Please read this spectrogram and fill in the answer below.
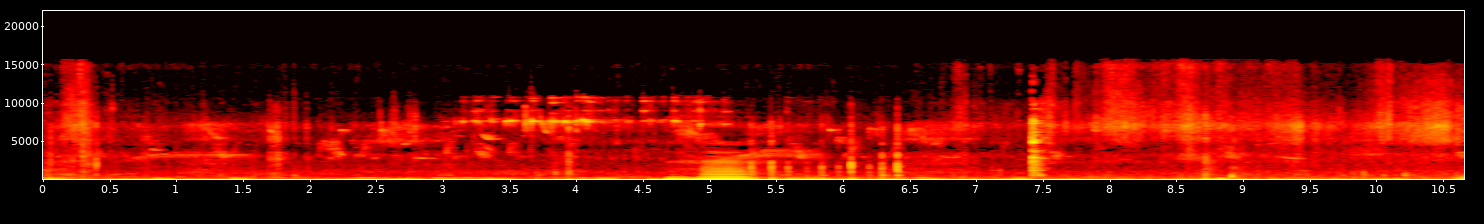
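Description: Wooden spoon stirring thick boiling pea soup in a cast-iron cauldron, with soft bubbling and scattered light knocks and clinks. A short voiced sound stands out about five seconds in, and a sharp knock comes a couple of seconds later.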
